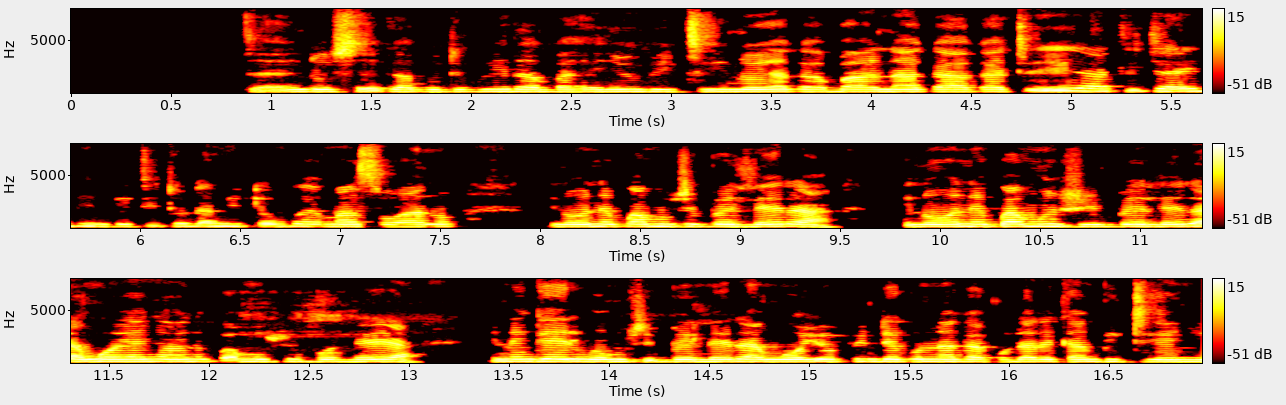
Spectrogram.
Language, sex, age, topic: Ndau, male, 18-24, health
